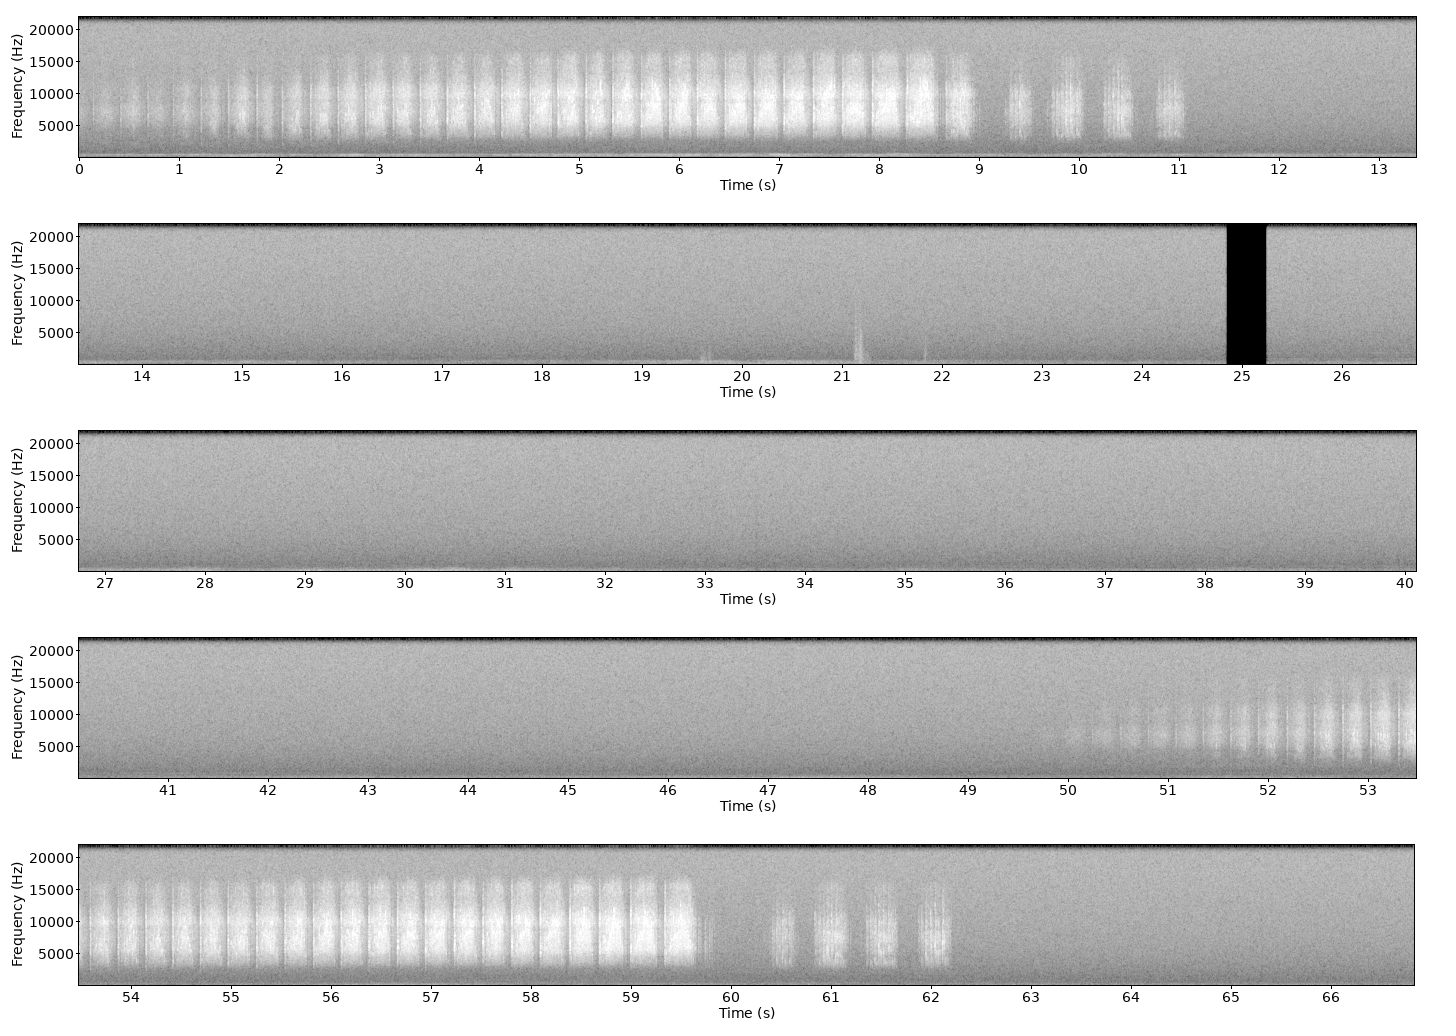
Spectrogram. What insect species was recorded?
Chorthippus mollis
